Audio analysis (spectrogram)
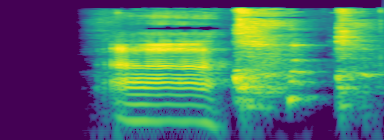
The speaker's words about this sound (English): And she's allowed to cough. It's okay.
